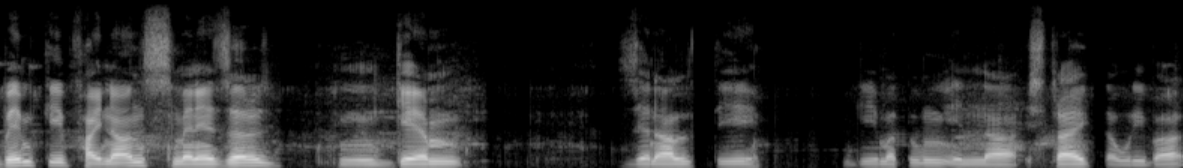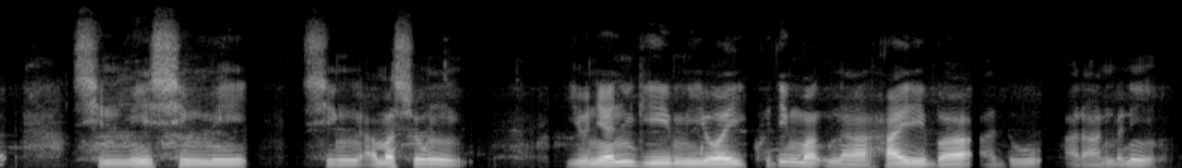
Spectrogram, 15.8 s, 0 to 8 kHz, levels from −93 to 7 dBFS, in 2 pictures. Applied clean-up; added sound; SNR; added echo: none; none; none; none.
